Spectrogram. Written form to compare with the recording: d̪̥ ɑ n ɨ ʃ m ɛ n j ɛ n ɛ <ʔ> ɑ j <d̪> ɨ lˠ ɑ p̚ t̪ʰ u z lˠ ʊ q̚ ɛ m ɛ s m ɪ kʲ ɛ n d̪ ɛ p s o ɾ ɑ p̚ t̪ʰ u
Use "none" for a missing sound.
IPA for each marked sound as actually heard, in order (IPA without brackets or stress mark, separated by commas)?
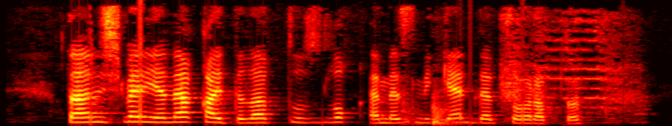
q, t̪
